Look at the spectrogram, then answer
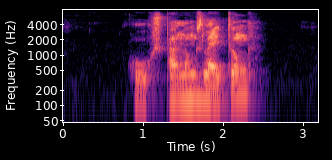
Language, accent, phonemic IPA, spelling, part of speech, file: German, Austria, /ˈhoːxʃpanʊŋslaɪ̯tʊŋ/, Hochspannungsleitung, noun, De-at-Hochspannungsleitung.ogg
- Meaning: high-voltage transmission line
